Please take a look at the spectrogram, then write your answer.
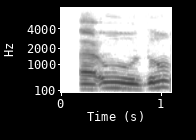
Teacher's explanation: dzu di sini huruf zal jangan jadi dho, zu misalkan, atau zai, zu, ya.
